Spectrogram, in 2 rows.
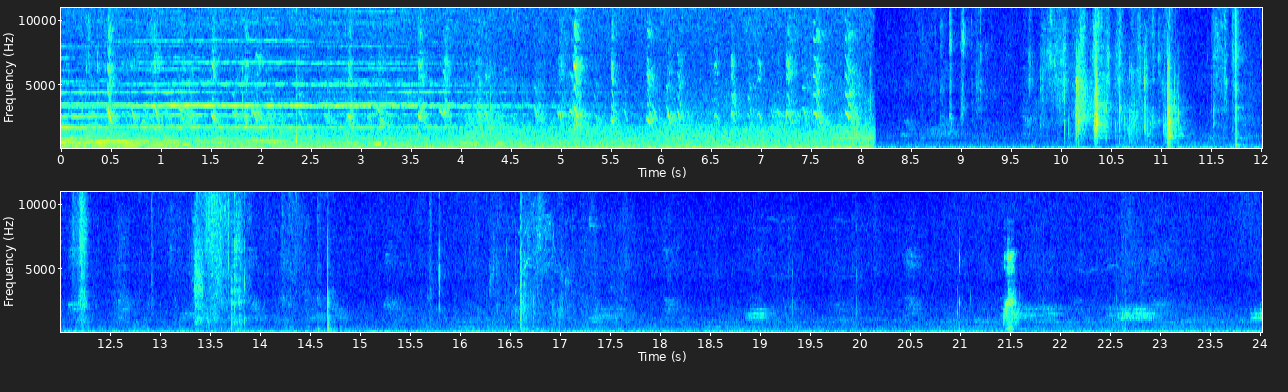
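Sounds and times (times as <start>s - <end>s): birds chirping and calling: 0.0s - 8.2s.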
